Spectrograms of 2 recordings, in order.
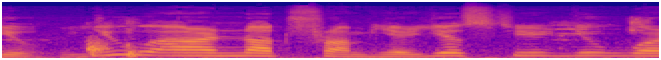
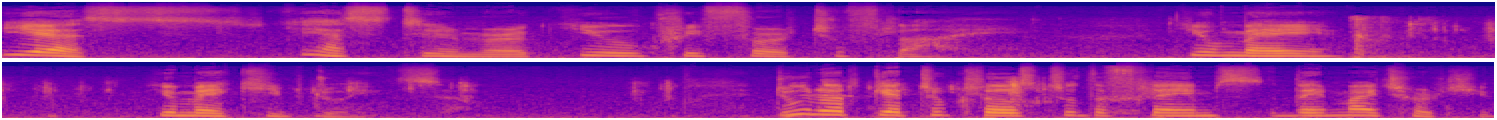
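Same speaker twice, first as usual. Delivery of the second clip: put-on crackling old crone voice; 3 dB quieter than usual. Storyteller answers a player's hovering character, in Madame Eva crackling voice. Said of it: "her voice crackles like dry weed".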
